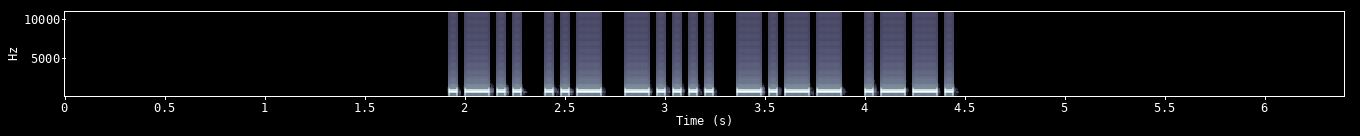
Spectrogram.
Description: Morse code, heard as a keyed tone, about 30 wpm, 700 Hz. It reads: LU6YP
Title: DXCC-100 Call Signs - 5 Characters - 30wpm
